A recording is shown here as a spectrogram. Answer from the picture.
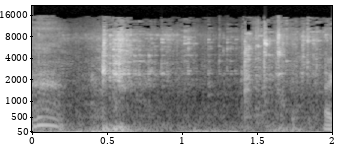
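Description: Hands rummaging through broken ceramic dishes and metal cutlery wrapped in plastic: scattered clicks and clinks with rustling, after the tail of a laugh at the start.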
